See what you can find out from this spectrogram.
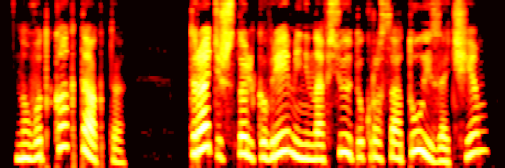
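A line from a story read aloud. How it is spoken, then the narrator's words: Upset sigh. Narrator (Russian): Я огорченно вздохнула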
